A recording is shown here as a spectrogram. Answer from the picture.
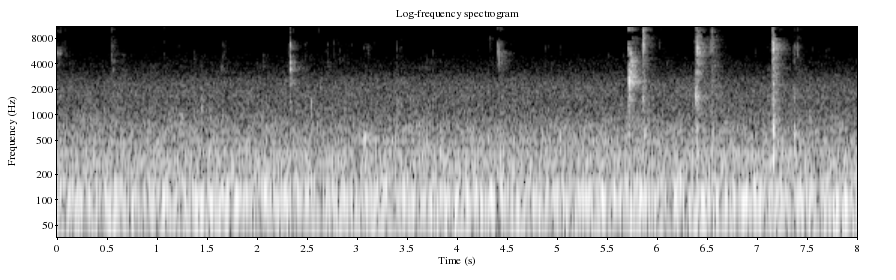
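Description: Wet chewing and lip smacks of someone eating okra soup and fufu by hand, with several short sharp clicks, most of them in the second half, over a steady low hum.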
